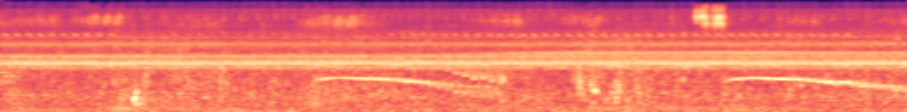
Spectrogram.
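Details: Eastern screech-owl directly across the Niobrara River, Nebraska Sand Hills, on a warm still late-September night under a nearly full moon, gives two plunging horse-like whinnies about three seconds apart, over a steady drone of night insects.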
